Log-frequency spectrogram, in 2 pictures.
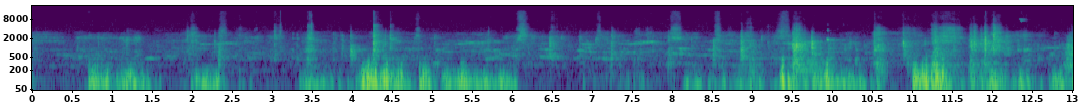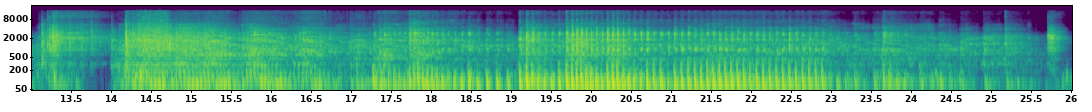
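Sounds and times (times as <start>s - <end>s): motorcycle engine revving: 13.2s - 25.6s.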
